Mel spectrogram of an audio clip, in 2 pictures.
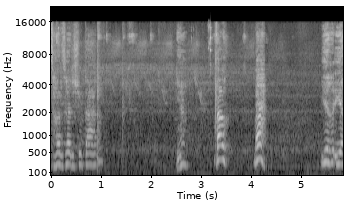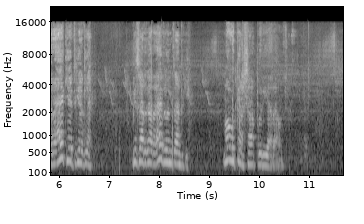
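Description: An elderly woman speaks softly and with feeling, close by.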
